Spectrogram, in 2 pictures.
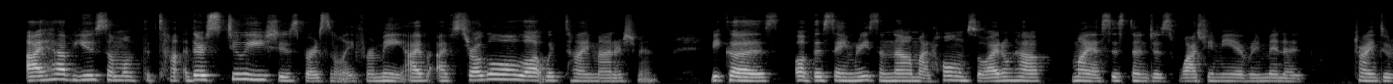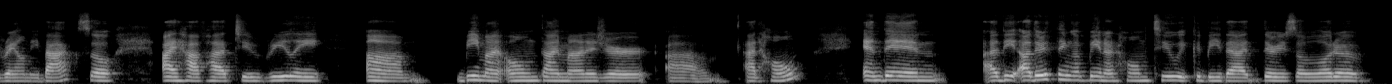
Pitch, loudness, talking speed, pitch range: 175 Hz, -25 LUFS, 175 wpm, 165-190 Hz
